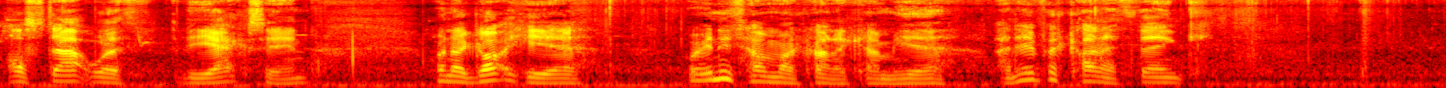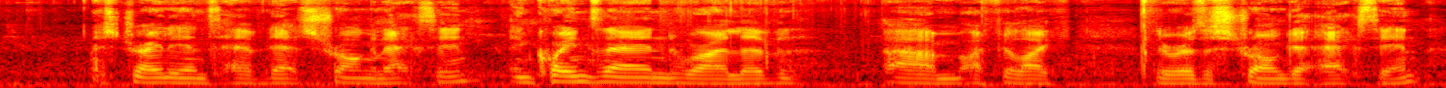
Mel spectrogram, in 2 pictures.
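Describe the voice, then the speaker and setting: A man's voice: medium pitch, normal speed, a little hiss or hum. A young man with a New Zealand accent, chatting casually in a vlog while walking his dog by a creek. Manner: chatty, relaxed, uses Kiwi slang. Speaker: vlogger. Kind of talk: casual walk-and-talk vlog.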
